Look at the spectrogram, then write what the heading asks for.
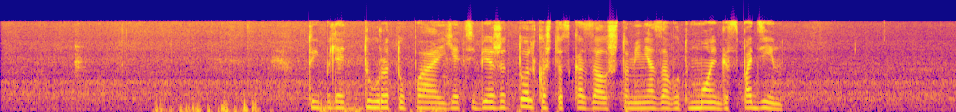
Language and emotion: Russian, angry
